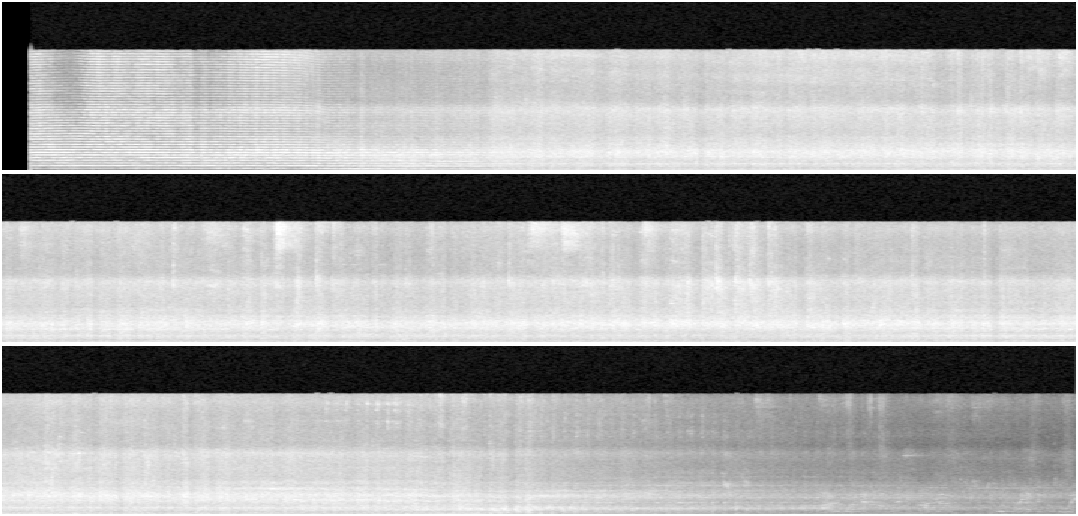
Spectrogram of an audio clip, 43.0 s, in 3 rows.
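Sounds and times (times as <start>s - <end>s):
locomotive air horn blast: 0.4s - 6.8s.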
